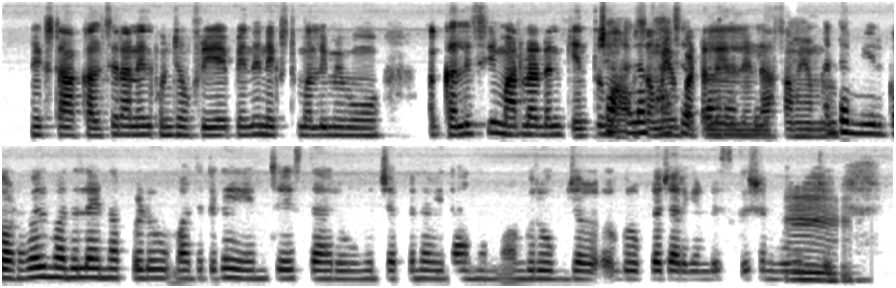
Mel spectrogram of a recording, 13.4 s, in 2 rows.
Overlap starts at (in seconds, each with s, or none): 4.5 s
